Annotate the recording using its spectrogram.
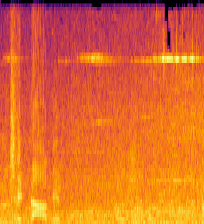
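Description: Steady city road traffic noise under a man talking.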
